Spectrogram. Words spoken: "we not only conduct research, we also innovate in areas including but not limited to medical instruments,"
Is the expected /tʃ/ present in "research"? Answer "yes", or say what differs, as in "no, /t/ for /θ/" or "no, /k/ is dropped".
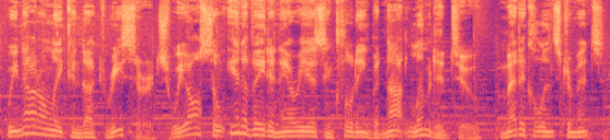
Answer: yes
